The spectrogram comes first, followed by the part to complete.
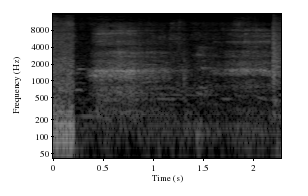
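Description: Quiet indoor room tone with a faint steady high hum, and faint breathing close to the microphone.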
